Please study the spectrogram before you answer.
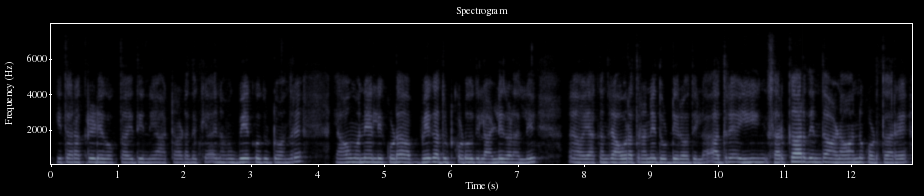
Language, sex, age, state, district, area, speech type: Kannada, female, 18-30, Karnataka, Chitradurga, rural, spontaneous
